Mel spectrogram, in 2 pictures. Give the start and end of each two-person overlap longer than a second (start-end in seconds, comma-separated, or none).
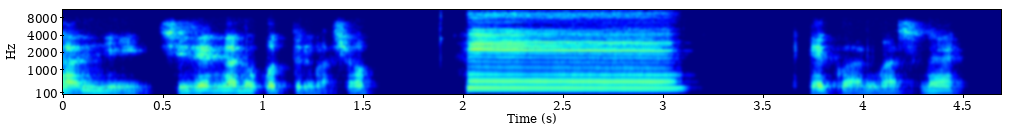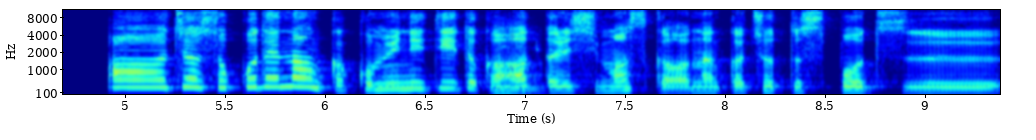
none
